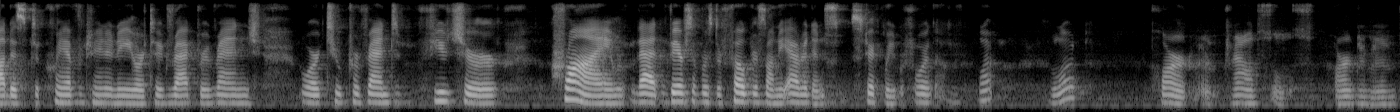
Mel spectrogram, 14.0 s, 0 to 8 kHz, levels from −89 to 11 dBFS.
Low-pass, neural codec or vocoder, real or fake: 7.2 kHz; autoencoder, 22.05 kHz, a latent of 192 numbers a frame, VITS, trained on one speaker; fake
